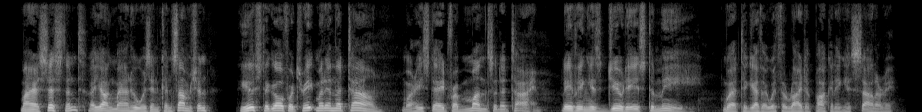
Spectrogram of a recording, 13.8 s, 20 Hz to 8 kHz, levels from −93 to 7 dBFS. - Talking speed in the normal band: Yes, average, 165 wpm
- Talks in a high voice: No, low, 130 Hz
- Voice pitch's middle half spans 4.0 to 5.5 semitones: Yes, average, 5.1 semitones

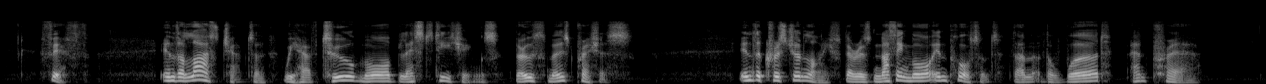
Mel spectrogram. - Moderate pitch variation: No, wide, 6.1 semitones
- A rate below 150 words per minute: Yes, slow, 135 wpm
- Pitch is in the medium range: Yes, medium, 150 Hz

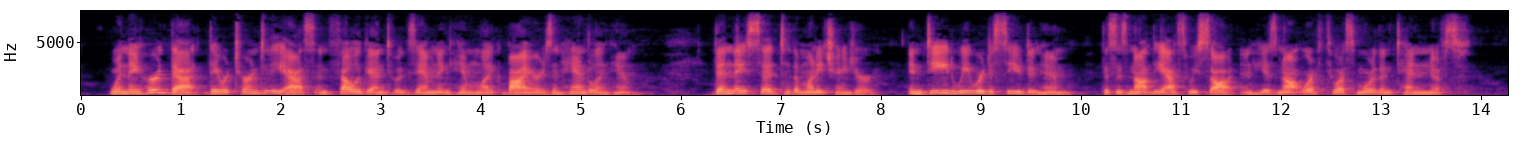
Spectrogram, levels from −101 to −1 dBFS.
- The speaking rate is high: Yes, fast, 225 wpm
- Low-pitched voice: No, medium, 170 Hz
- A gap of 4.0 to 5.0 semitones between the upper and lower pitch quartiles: No, average, 3.5 semitones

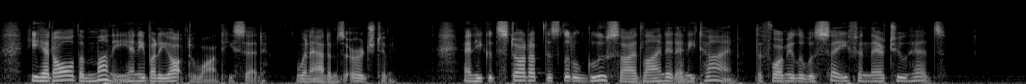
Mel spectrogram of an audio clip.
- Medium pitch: Yes, medium, 155 Hz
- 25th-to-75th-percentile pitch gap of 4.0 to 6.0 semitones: No, average, 3.5 semitones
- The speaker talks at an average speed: No, fast, 210 wpm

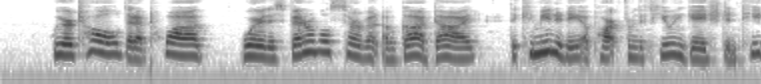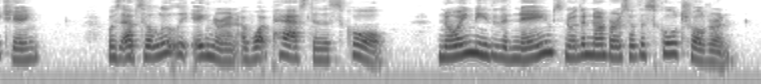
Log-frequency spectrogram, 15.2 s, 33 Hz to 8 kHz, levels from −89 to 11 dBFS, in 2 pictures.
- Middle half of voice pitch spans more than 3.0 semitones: Yes, average, 4.0 semitones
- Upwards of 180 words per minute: No, average, 165 wpm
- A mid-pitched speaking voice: No, high, 200 Hz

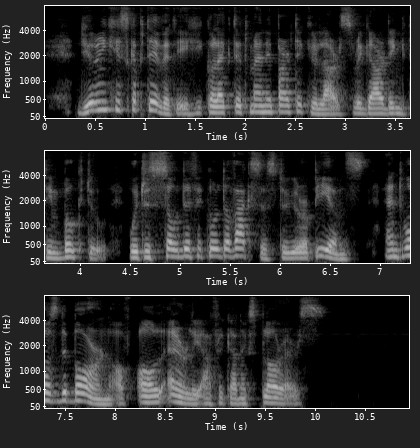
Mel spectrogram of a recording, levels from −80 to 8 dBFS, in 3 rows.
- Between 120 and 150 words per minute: Yes, average, 145 wpm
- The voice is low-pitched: No, medium, 160 Hz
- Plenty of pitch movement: Yes, wide, 5.7 semitones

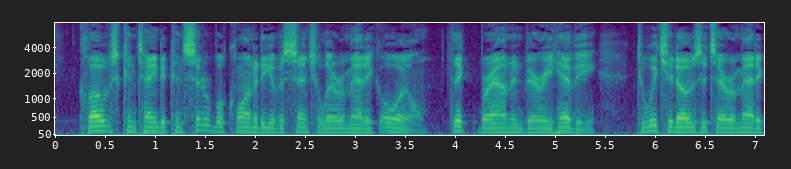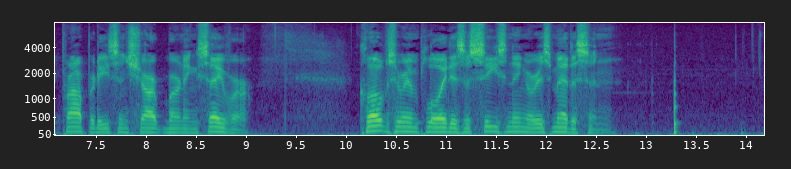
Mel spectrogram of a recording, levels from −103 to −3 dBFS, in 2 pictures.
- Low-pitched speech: Yes, low, 115 Hz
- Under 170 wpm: Yes, average, 145 wpm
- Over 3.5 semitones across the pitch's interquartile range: No, average, 2.9 semitones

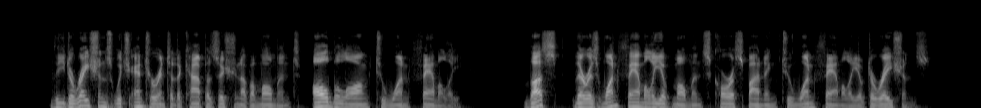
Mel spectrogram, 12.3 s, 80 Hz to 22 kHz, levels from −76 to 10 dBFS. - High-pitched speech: No, very low, 95 Hz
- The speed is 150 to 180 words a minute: No, slow, 135 wpm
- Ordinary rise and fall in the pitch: Yes, average, 4.1 semitones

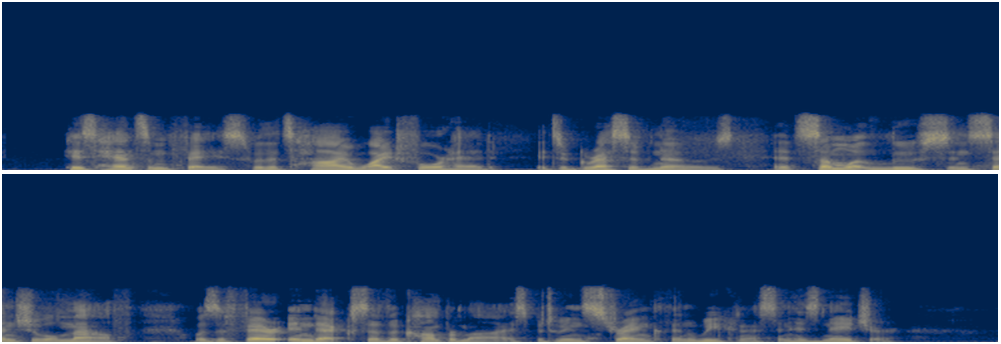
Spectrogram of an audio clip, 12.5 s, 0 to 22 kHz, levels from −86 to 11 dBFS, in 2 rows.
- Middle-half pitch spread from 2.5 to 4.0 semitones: Yes, average, 2.8 semitones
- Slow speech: No, average, 155 wpm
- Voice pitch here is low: Yes, very low, 95 Hz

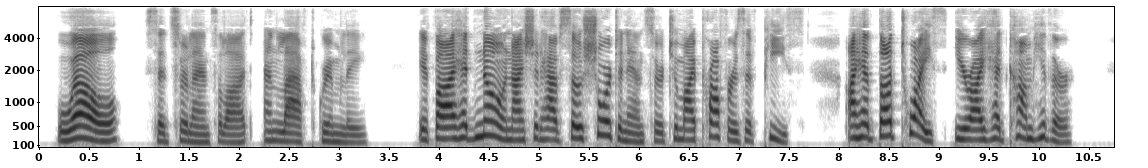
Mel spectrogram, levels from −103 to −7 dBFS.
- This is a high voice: Yes, high, 210 Hz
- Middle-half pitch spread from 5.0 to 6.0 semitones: Yes, average, 5.3 semitones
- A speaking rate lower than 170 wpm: No, average, 180 wpm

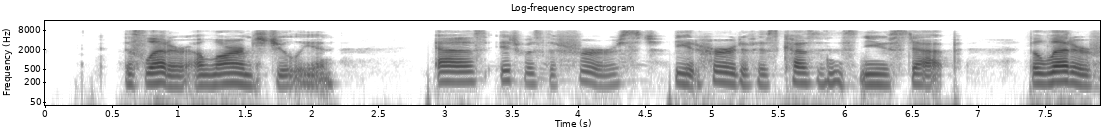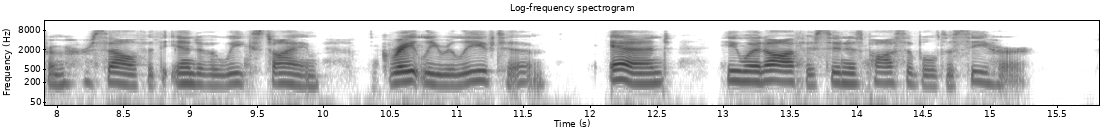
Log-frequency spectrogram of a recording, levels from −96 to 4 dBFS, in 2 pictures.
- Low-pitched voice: No, high, 190 Hz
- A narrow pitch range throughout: No, average, 3.2 semitones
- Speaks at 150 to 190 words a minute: Yes, average, 160 wpm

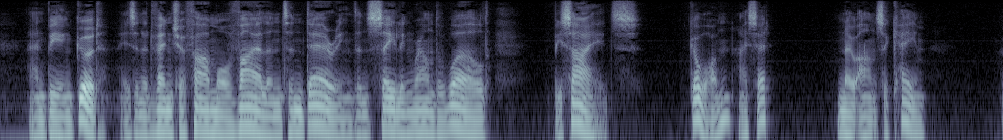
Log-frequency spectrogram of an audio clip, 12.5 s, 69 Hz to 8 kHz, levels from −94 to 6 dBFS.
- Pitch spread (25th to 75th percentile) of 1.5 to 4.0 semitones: Yes, average, 3.4 semitones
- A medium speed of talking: No, slow, 120 wpm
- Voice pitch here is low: Yes, very low, 85 Hz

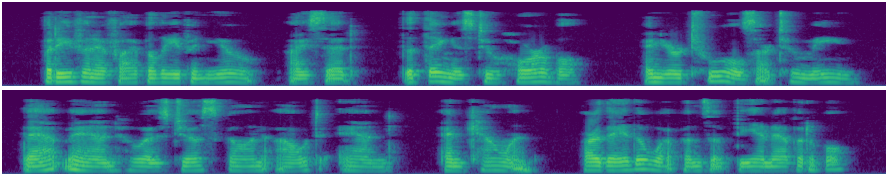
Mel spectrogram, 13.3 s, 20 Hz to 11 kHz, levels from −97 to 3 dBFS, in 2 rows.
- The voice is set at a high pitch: No, low, 125 Hz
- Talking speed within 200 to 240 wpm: No, average, 165 wpm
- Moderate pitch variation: No, narrow, 1.5 semitones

